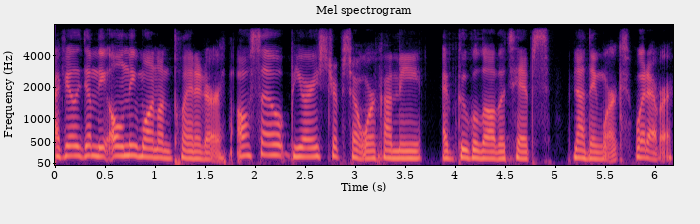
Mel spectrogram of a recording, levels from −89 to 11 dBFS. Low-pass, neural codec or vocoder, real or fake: 7.2 kHz; autoencoder, 48 kHz, 32 numbers a frame, DAC-VAE, trained on Japanese speech; fake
